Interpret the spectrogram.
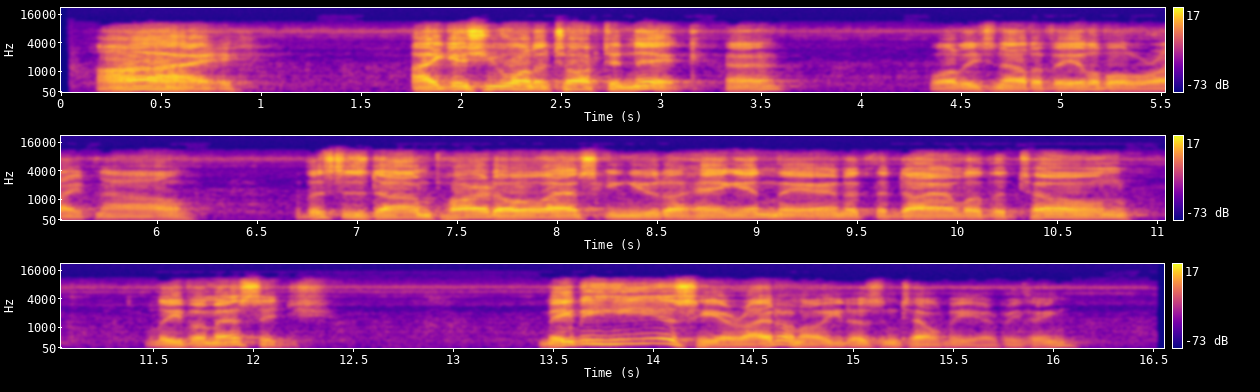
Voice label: phone machine message; Don Pardo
